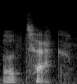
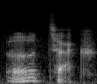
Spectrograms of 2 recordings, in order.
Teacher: Tack. Entonces, la T está en la sílaba tónica, no podemos hacerlo flap. Tiene que sonar original.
